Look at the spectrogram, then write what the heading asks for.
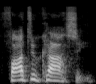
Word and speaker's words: Fatukasi: I'm going to go get the pronunciation right. Fatukasi.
